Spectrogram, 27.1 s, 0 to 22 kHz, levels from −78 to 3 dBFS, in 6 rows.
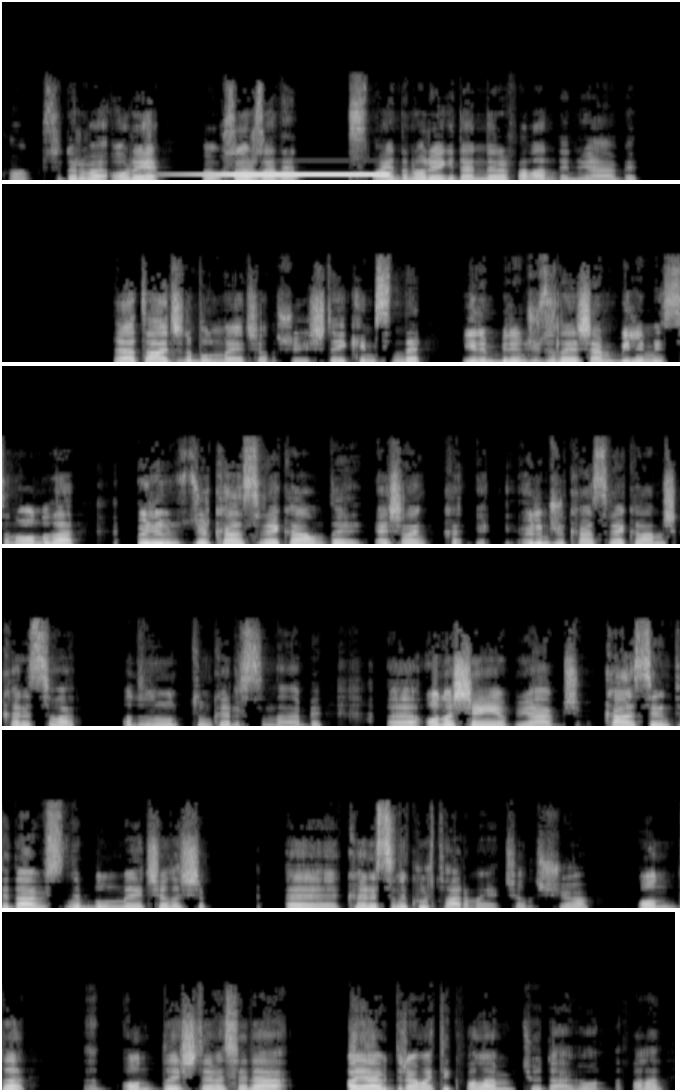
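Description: From 0.90 to 2.62 s, loudspeaker feedback squeal: a steady tone near 837 Hz swells within about 0.7 s to roughly 10 dB above the speech. The microphone is re-amplifying its own loudspeaker, and loop gain above unity at that frequency lets it build unchecked.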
